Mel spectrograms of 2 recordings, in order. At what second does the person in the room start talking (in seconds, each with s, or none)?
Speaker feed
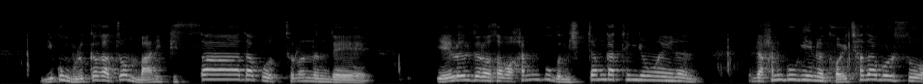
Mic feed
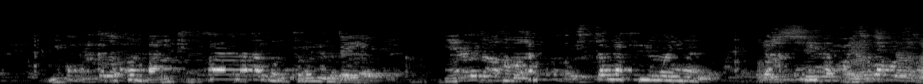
7.6 s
